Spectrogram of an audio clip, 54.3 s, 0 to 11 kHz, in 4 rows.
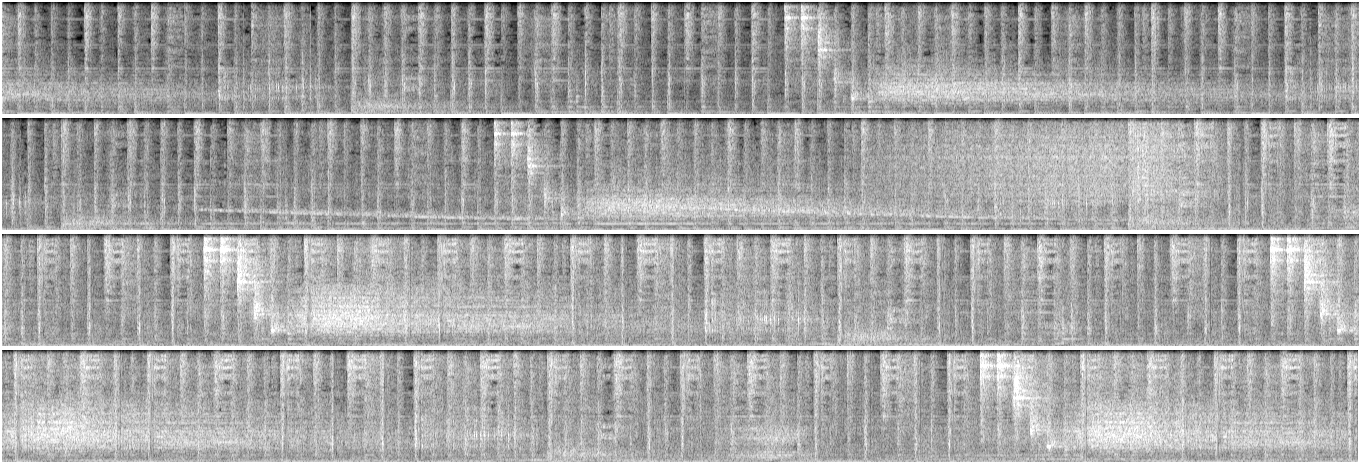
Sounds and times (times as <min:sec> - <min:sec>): Music: 0:00.0 - 0:54.2.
